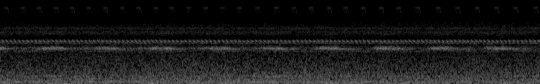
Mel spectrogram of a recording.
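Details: Several crickets chirping outdoors in the evening beside a deck: rhythmic short chirps about 100 per minute, slightly uneven, over a steady high drone and low background rumble.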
